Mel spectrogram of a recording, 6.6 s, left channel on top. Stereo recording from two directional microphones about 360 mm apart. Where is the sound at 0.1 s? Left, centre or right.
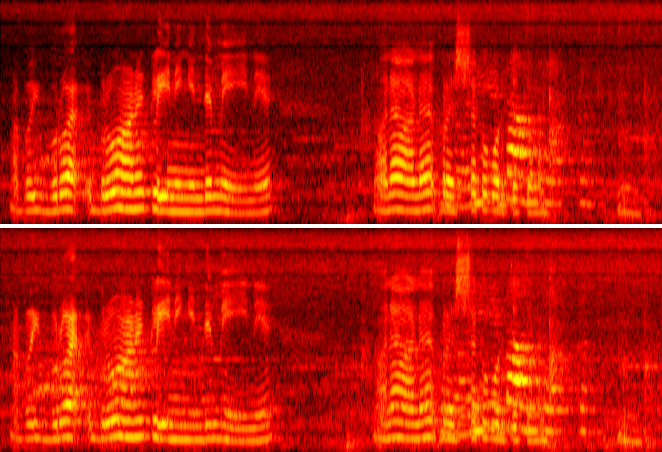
Centre.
